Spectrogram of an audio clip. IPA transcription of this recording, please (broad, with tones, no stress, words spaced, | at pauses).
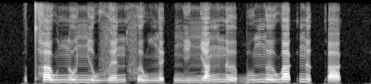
t̪ʰa˧wno˧ɲə˨˩w vɛ˧nfə˨˩wŋɛ˨˩k̚ ŋi˨˩˨ɲa˧˥ŋnəː˨˩ ɓu˧˥ŋəː˧˥wa˦˥k̚ nə˦˥k̚ʔa˨˩k̚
